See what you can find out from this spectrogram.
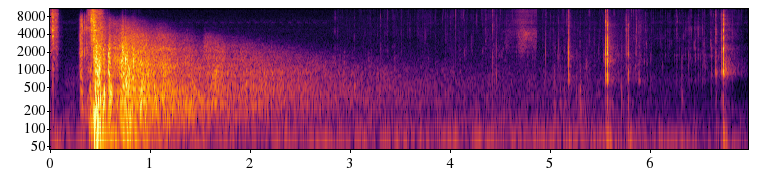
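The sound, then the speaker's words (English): A loud video game gunshot fired at a rabbit bursts out as one heavy blast with a long rumbling decay, followed later by a few fainter sharp cracks; no one speaks. “Shoot the rabbit and wish for something to break through those chains.”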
